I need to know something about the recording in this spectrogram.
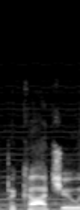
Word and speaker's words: Pikachu: surprise you and show you we named our Pikachu and honor you our first Pokémon and most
